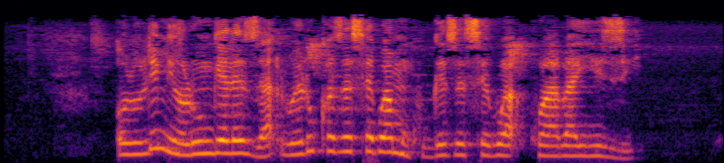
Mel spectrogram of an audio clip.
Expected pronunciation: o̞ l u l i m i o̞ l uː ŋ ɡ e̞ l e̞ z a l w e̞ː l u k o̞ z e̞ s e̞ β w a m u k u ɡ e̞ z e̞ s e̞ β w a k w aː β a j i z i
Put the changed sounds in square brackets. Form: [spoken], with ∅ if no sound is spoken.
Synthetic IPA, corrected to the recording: o̞ l u l i m i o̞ l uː ŋ ɡ e̞ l e̞ z a l w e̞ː l u k o̞ z e̞ s e̞ β w a m u k u ɡ e̞ z e̞ s e̞ β w a k w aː β a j i z i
